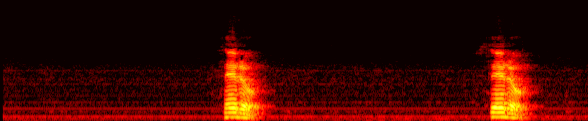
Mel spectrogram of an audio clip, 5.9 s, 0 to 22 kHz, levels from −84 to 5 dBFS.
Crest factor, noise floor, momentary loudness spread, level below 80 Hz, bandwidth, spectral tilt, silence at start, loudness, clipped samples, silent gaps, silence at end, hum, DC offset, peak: 22 dB; -58 dBFS; 14 LU; -62 dBFS; 6.4 kHz; -7.5 dB/octave; 2.25 s; -19 LUFS; under 0.1%; none; 0.6 s; none; under 0.1%; -4 dBFS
